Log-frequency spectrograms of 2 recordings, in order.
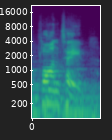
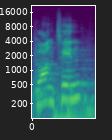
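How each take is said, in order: First: The last syllable is a long "tain". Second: The last syllable is a short "tin". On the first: The speaker calls it wrong. "The pronunciation of tain in a suffix is for verbs" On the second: The speaker calls it right. "Planting is pronounced tin"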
